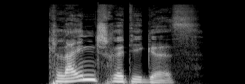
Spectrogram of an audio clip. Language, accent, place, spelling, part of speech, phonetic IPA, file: German, Germany, Berlin, kleinschrittiges, adjective, [ˈklaɪ̯nˌʃʁɪtɪɡəs], De-kleinschrittiges.ogg
- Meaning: strong/mixed nominative/accusative neuter singular of kleinschrittig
